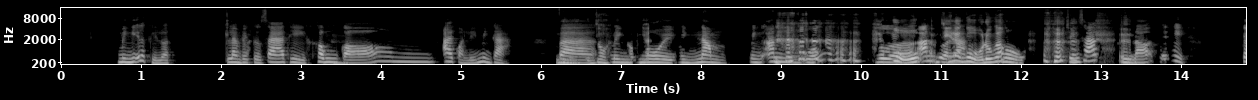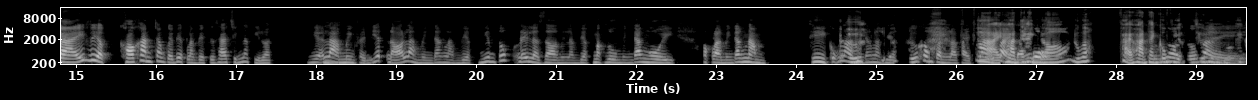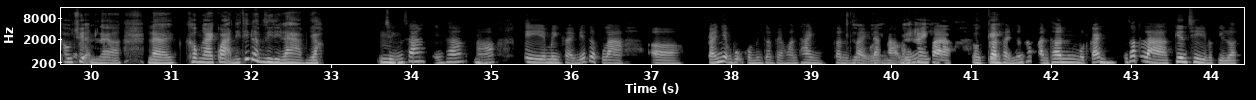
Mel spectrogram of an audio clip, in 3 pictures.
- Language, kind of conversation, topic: Vietnamese, podcast, Làm việc từ xa có còn là xu hướng lâu dài không?
- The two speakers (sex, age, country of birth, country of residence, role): female, 30-34, Vietnam, Vietnam, guest; female, 35-39, Vietnam, Vietnam, host
- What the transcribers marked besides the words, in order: tapping; giggle; laugh; laugh; other background noise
